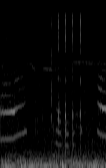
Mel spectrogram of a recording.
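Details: A baby street cat (kitten), fed chicken breast after a long time apart, makes a strange eating sound: thin, slightly falling mewing cries with clicky chewing sounds between them.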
